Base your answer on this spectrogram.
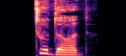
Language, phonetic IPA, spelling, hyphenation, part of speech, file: Hungarian, [ˈtudod], tudod, tu‧dod, verb, Hu-tudod.ogg
- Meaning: second-person singular indicative present definite of tud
